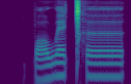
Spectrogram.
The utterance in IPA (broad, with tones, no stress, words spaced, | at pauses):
pɔ˩˧wɛ˥ ǀʰəː˥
